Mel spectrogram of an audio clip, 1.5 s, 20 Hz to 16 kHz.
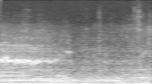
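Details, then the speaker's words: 2013 Camaro SS 1LE autocross run on Michelin Pilot Sport 4S street tires at 31 psi: steady engine roar with a high, wavering tire squeal through the corner; driver suspects the tires are slightly overinflated. "you could hear it still squealing a little bit which suggests that the tire's a little too inflated"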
